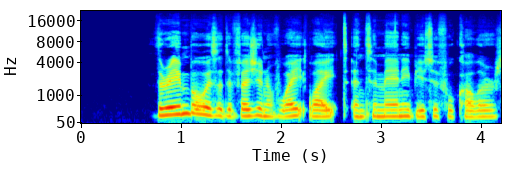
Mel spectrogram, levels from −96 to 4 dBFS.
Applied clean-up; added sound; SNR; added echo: none; none; none; none.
